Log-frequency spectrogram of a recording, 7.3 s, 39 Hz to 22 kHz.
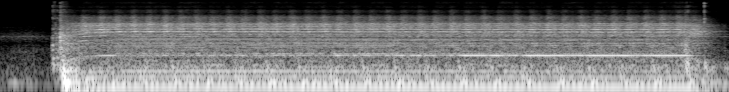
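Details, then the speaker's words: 1972 Rover 3500 P6 V8 barn find, sat 6-10 years, first crank after freeing the engine to full rotation and connecting battery: starter spins the engine evenly with smooth whine, no knocks or catches; normal cranking. "Definitely spins. I can see the top of the alternator there. Let's just crank it for a little bit."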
